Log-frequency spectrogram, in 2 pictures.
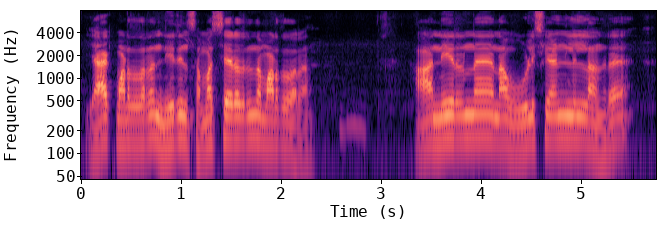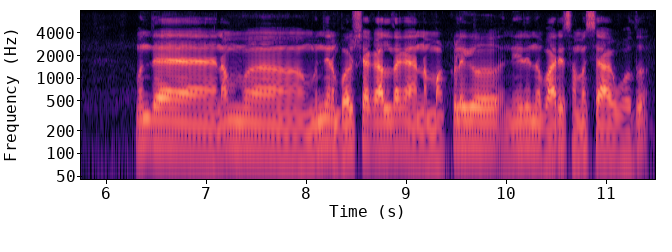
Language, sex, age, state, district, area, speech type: Kannada, male, 45-60, Karnataka, Davanagere, urban, spontaneous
